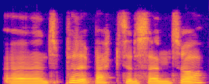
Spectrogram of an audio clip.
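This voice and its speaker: A man with a steady, mid-range, slightly mellow voice speaks a bit slowly on a lo-fi recording. He's making a casual beginner coding tutorial while sick with a cold, drifting off track, correcting himself, and filling gaps with ums and throat clearing.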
